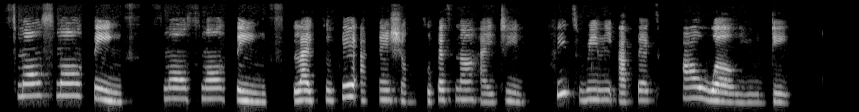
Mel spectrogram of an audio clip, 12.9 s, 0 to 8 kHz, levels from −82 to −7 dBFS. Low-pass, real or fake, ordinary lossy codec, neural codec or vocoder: 7.2 kHz; real; none; none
